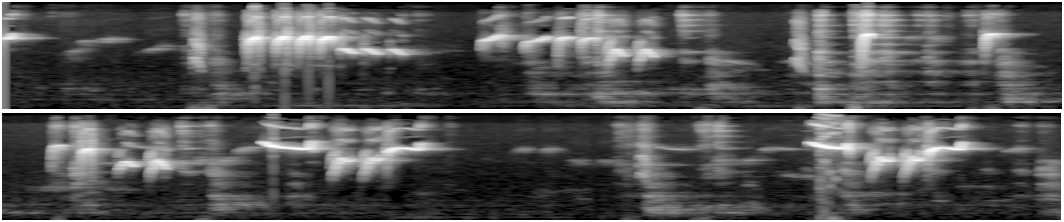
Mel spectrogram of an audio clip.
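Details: Forest-caught cinereous tit singing its 'wucit wuit' song as a lure for other birds: varied high whistled phrases, some rapidly repeated, others swooping, spaced irregularly over quiet gaps.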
